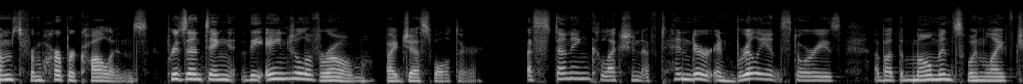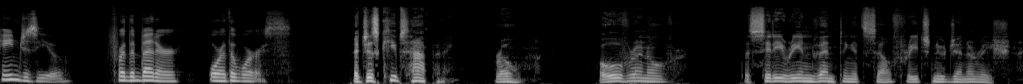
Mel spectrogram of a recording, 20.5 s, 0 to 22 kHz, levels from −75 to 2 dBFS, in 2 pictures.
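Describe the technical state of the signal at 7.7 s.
At 7.7 s the speech sits inside a channel dropout that runs from 7.50 to 9.13 s. The level falls abruptly by about 6 dB at the start and recovers at the end. The likely cause is one stereo channel going silent while the other continues. Once the two channels are summed to mono, material common to both is left at half amplitude. Anything carried only in the lost channel vanishes for the span.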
